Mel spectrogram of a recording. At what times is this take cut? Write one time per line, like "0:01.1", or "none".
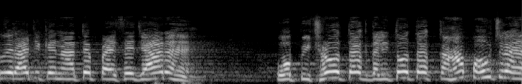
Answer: none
